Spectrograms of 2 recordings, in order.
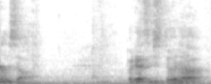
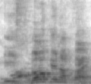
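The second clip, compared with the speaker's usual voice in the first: laughing repeat; 6 semitones higher, 13 dB louder than usual. Real, not acted.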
